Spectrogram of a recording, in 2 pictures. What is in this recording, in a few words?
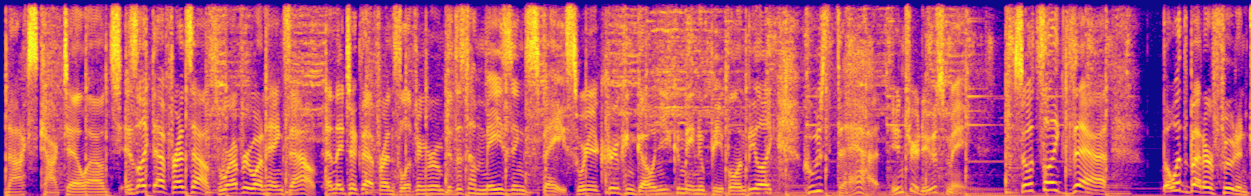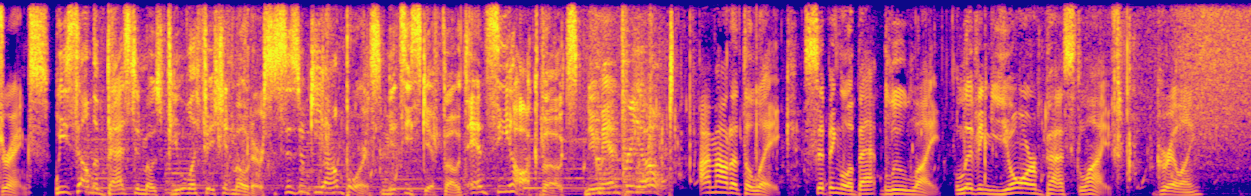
Commercial Male Millenneal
